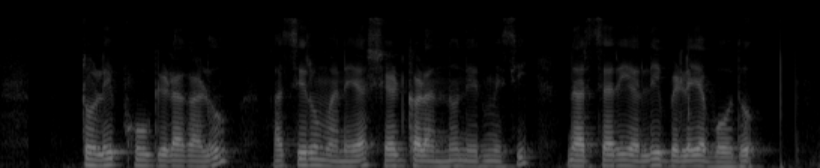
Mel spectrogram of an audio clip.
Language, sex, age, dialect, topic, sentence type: Kannada, male, 18-24, Mysore Kannada, agriculture, statement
